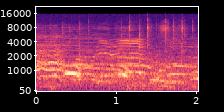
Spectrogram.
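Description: Several voices shouting and calling out over one another in the open air, with no clear words.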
